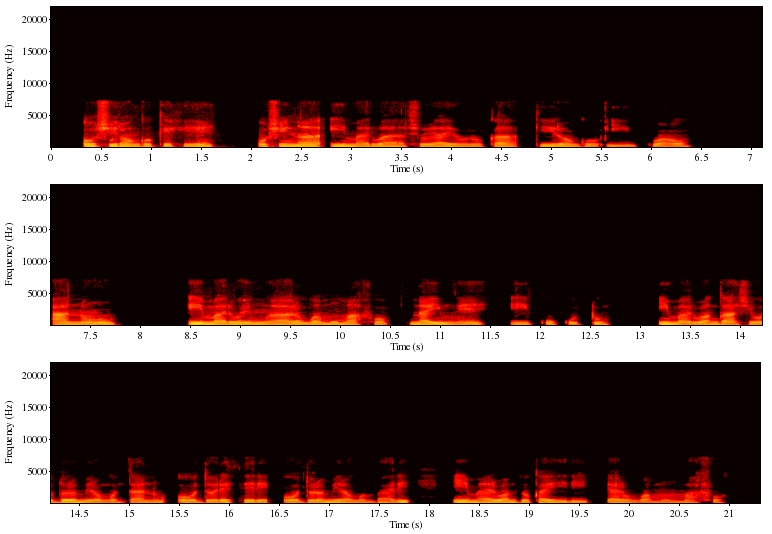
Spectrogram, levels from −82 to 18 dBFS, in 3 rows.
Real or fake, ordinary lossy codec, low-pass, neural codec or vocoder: real; AAC, 48 kbps; 7.2 kHz; none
